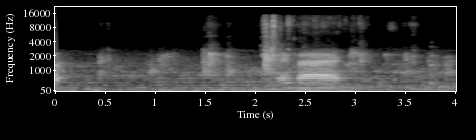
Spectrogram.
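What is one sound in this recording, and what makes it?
Liquid pours and splashes into a metal pot.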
